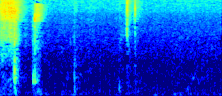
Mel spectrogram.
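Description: Near silence: room tone, with a few faint clicks in the first half second and one more faint tick a little after a second.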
